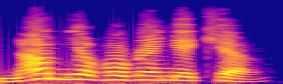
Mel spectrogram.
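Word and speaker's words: Nam-myoho-renge-kyo: Each musical note shown here represents one beat or syllable. So the chant sounds like this. Nam-myoho Renge-kyo, Nam-myoho Renge-kyo, Nam-myoho Renge-kyo.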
